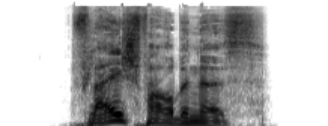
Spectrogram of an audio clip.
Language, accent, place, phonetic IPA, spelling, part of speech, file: German, Germany, Berlin, [ˈflaɪ̯ʃˌfaʁbənəs], fleischfarbenes, adjective, De-fleischfarbenes.ogg
- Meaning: strong/mixed nominative/accusative neuter singular of fleischfarben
